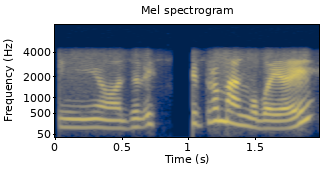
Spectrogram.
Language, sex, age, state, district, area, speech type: Nepali, female, 45-60, West Bengal, Kalimpong, rural, conversation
